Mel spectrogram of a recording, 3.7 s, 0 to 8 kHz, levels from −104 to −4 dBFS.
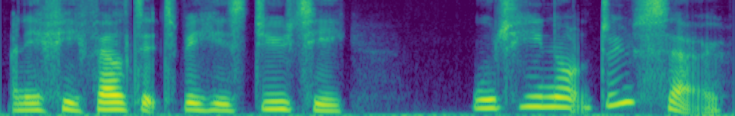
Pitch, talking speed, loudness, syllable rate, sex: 200 Hz, 230 wpm, -19 LUFS, 5.1 syllables/s, female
